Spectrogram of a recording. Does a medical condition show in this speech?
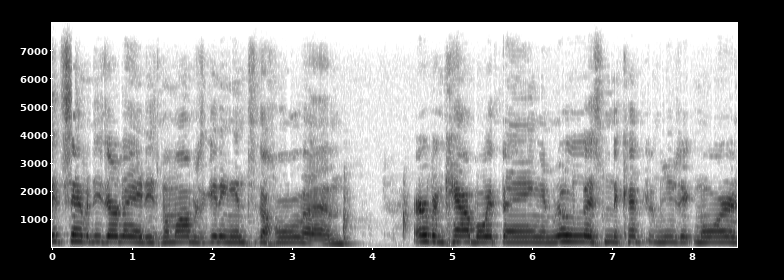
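Yes: cerebral palsy; slight speech impediment.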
